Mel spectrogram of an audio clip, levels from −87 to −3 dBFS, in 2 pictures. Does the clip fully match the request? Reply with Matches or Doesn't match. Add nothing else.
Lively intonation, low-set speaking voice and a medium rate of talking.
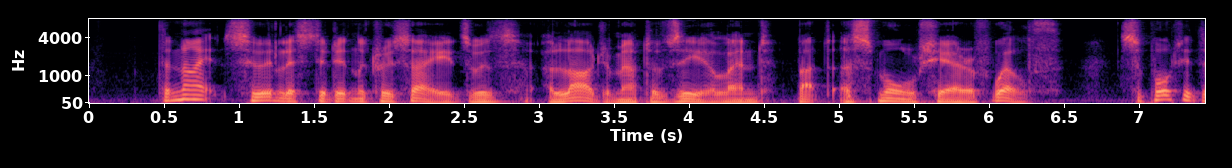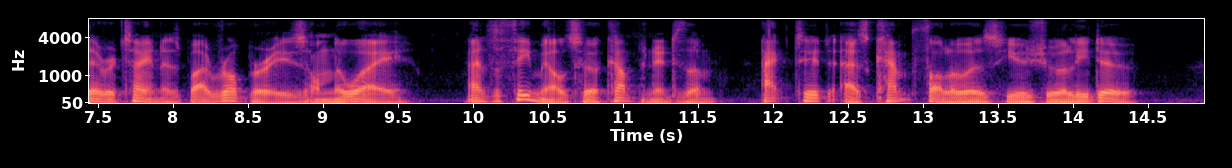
Matches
